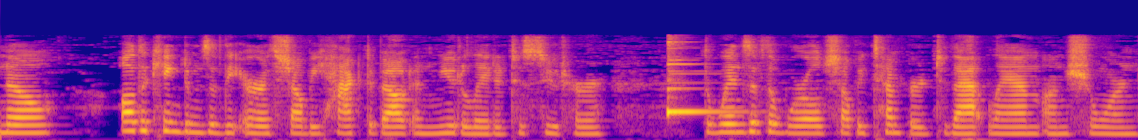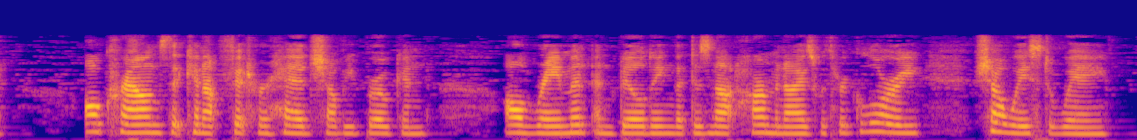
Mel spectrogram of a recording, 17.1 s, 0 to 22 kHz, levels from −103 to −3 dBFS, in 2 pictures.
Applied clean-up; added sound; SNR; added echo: none; Bell; -2 dB; reverberation time 0.2 s.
